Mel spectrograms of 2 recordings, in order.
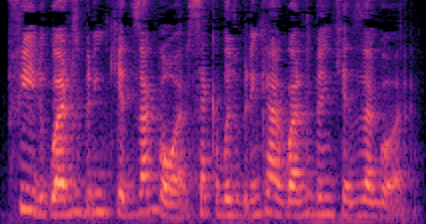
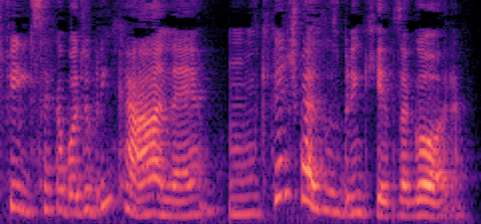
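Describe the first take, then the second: First: Commanding. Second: Gentle question. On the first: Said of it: "ao invés de você falar assim". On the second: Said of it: "Não, pergunte". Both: Shown as a demonstration.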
